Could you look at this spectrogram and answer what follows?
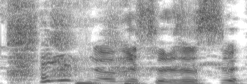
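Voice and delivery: high, flustered put-on voice; hammed-up dismay; upset Peacemaker. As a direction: panic a little, caught off guard. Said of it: "he's all upset".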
